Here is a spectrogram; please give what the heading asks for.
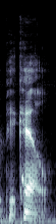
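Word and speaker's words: Pickell: Actually, his name was Dr. Pel with the accent on the second syllable.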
